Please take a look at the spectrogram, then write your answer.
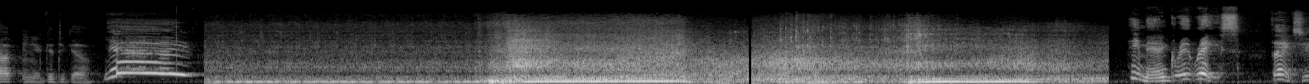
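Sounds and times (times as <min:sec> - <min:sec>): car engine accelerating: 0:02.1 - 0:11.1.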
